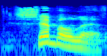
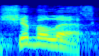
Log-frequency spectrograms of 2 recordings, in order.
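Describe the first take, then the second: First: The word begins with an 's' sound. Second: The word begins with an 'sh' sound. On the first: The speaker calls it wrong. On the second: The speaker calls it right.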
